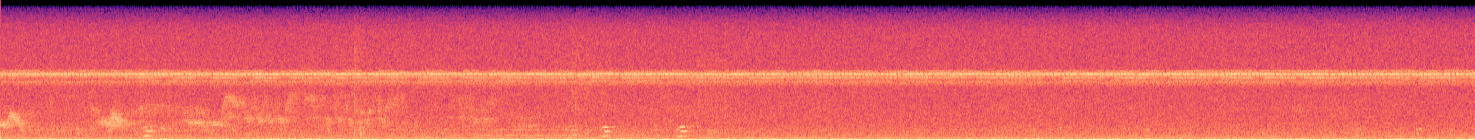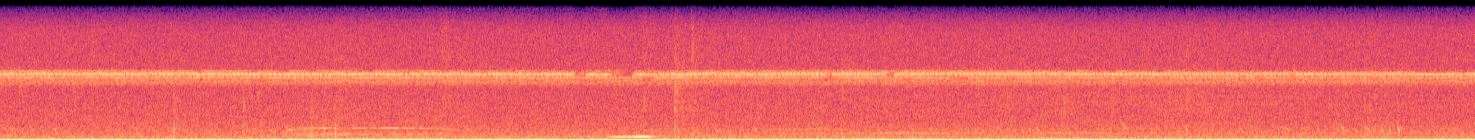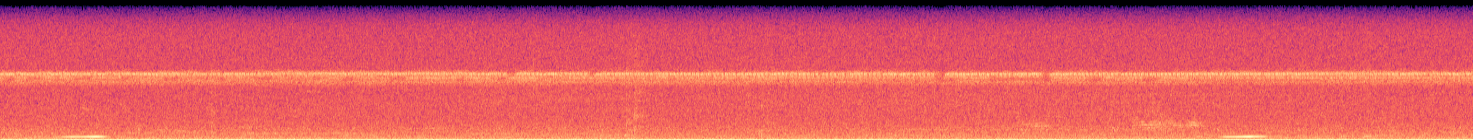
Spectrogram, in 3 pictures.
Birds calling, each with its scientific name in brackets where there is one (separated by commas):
White-tipped Dove (Leptotila verreauxi), Long-tailed Manakin (Chiroxiphia linearis), Cabanis's Wren (Cantorchilus modestus)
